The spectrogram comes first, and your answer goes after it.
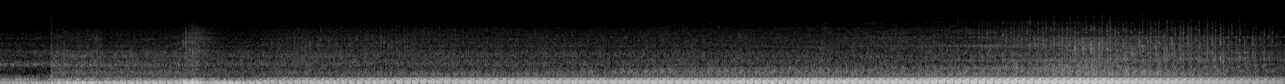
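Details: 2004 Honda VTX 1300 V-twin after the hydrolock and rich-running repair: deep, steady idle with even pulses about three a second and no misses, knocks or rattles; the engine runs healthy and doesn't appear to be leaking fluid.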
